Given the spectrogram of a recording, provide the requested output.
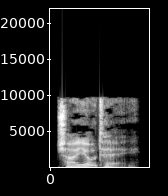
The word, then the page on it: chayote: British English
